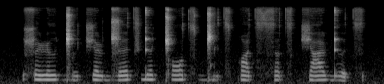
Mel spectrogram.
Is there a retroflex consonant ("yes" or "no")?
yes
